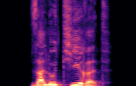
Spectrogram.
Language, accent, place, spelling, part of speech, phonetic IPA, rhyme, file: German, Germany, Berlin, salutieret, verb, [zaluˈtiːʁət], -iːʁət, De-salutieret.ogg
- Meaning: second-person plural subjunctive I of salutieren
